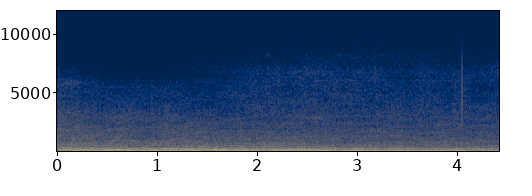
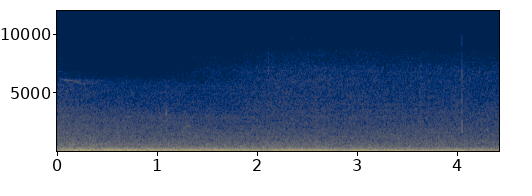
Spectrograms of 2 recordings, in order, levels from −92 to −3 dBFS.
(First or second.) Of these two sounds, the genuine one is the second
